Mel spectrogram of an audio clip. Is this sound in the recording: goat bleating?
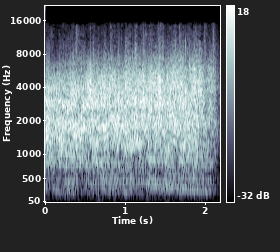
no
